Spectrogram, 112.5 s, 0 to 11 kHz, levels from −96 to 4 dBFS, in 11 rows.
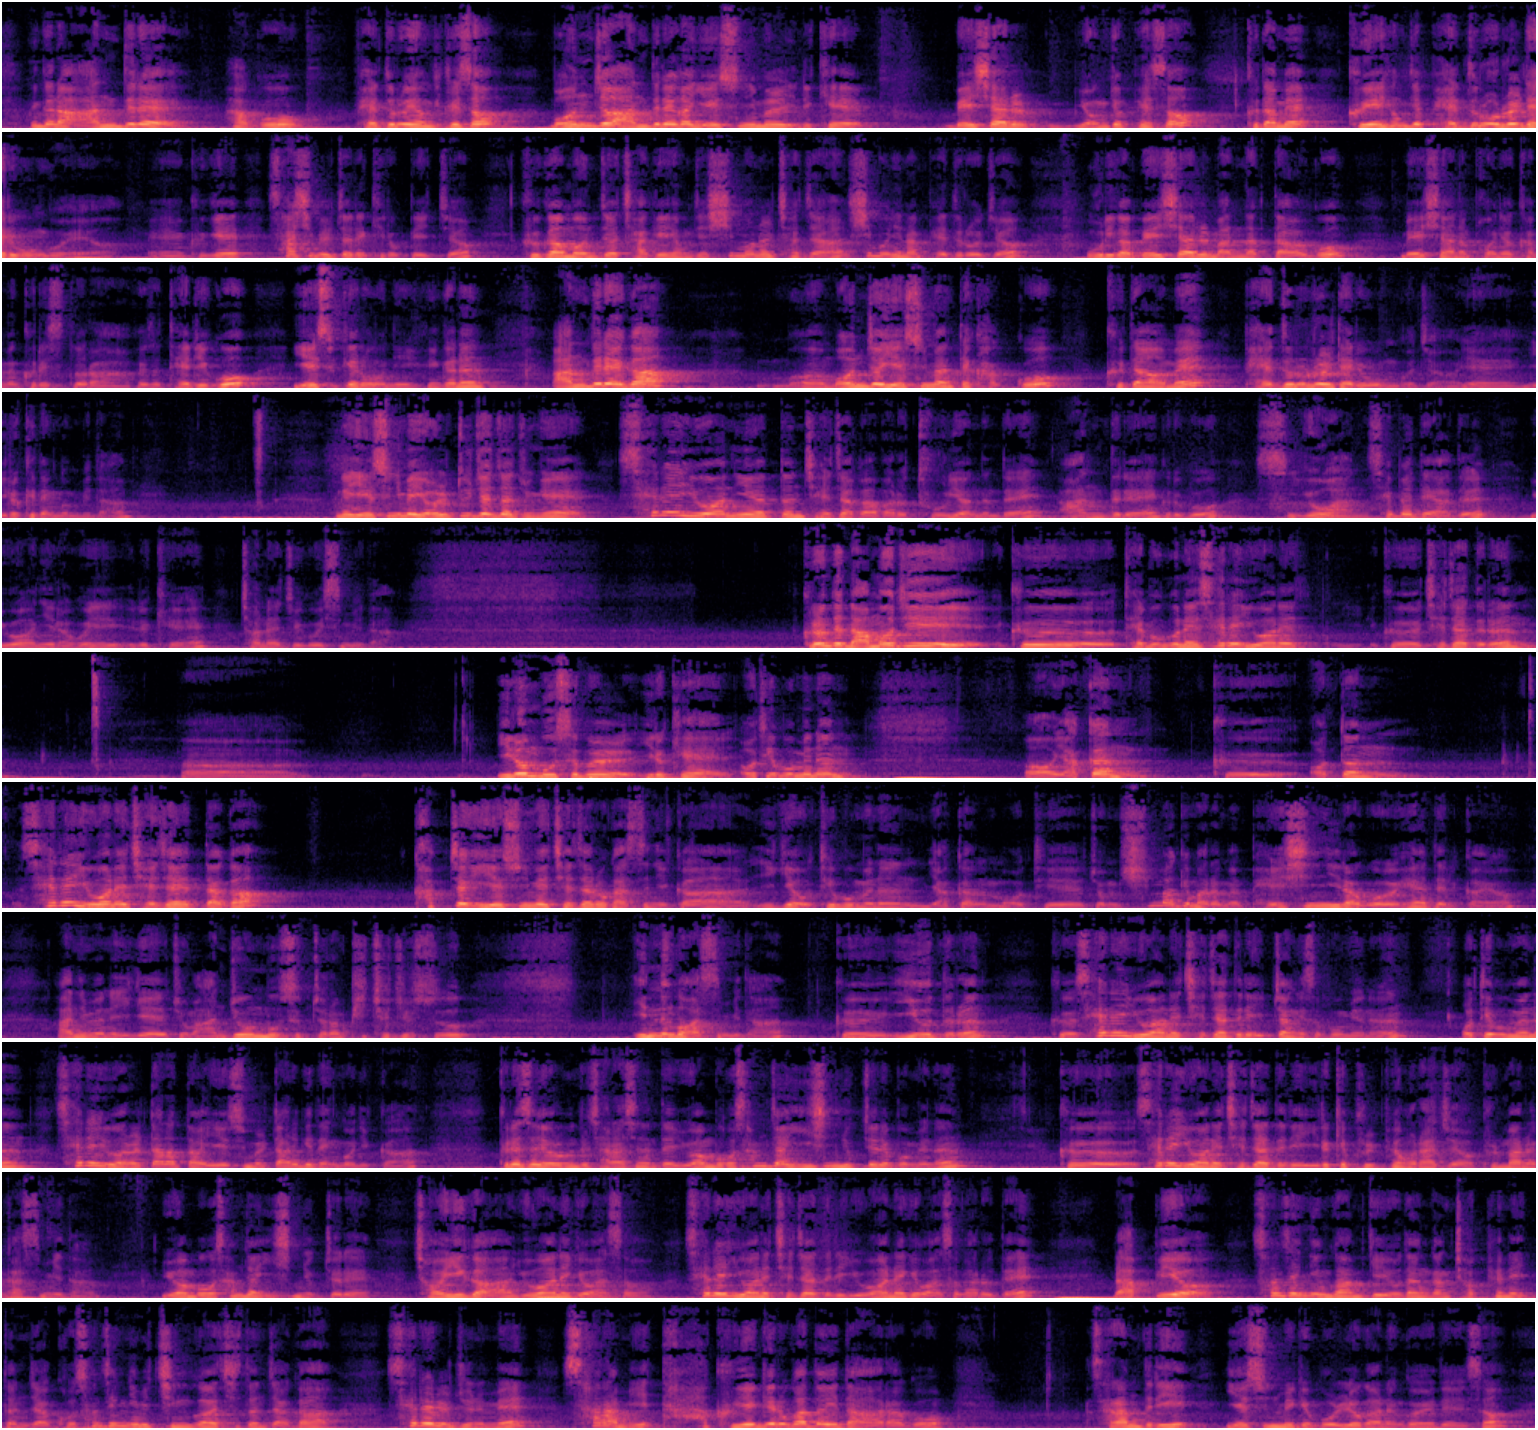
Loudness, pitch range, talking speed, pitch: -29 LUFS, 145-190 Hz, 290 characters per minute, 165 Hz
